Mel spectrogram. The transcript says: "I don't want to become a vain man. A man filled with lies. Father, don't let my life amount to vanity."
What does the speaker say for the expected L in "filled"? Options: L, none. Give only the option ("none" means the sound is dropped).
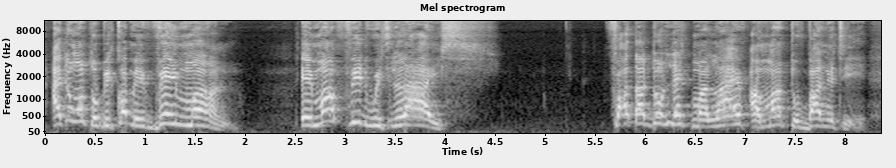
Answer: none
